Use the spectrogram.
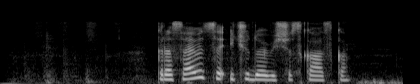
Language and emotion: Russian, neutral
